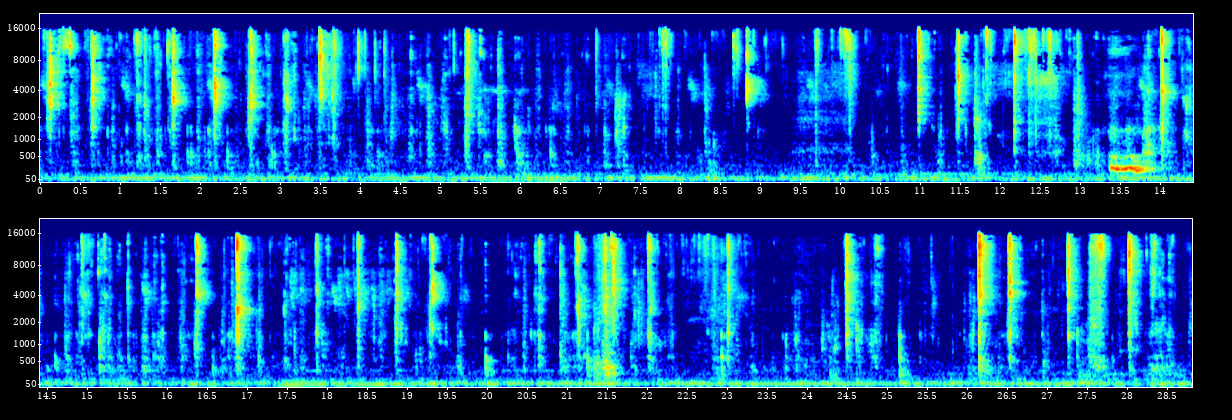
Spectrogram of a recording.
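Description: Close-miked eating sounds: wet chewing and mouth smacking of crab, shrimp and rice, full of sharp clicks, with one louder low mouth sound about halfway through.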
